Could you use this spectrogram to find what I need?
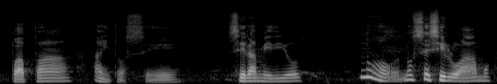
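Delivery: quiet, hesitant mumbling with doubt; unsure believer. Acted. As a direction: falter softly, as if unable to say it. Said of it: "que no puede decirle".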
